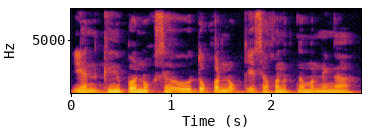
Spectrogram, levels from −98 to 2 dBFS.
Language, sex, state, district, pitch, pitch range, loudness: Garo, male, Meghalaya, North Garo Hills, 130 Hz, 120-145 Hz, -17 LUFS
